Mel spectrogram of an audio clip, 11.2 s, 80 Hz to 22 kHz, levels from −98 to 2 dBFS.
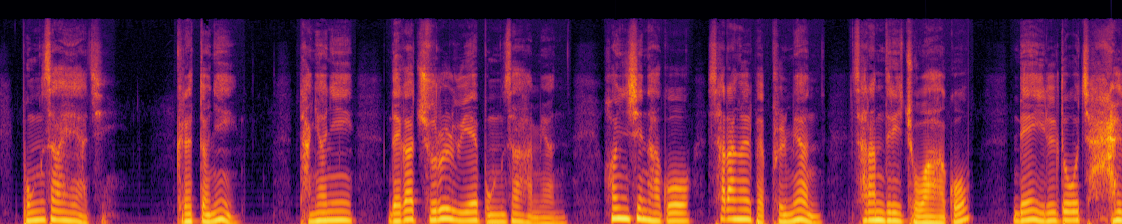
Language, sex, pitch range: Korean, male, 105-165 Hz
